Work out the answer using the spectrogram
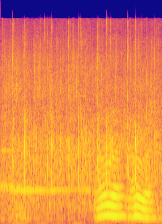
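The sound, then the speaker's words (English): Applause from a church audience on a Sunday. Faint scattered clapping continues as a voice begins talking over it partway through. “So you can clap for that.”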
